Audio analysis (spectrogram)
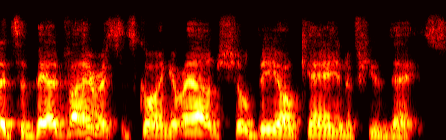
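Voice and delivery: ordinary talk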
